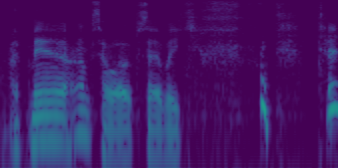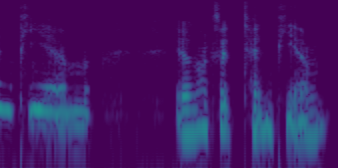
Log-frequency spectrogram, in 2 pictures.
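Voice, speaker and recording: A man's voice: on the high side, huge pitch swings, very slow, creaky, long pauses, a little mellow, husky, no echo. A man chatting casually and hesitantly on an ASMR game livestream, musing and rambling as he goes. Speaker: live streamer, video game streamer.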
